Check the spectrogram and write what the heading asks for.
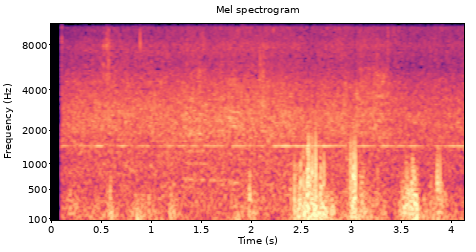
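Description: Wind buffeting the microphone: an irregular low rumble that grows into stronger gusts in the second half.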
